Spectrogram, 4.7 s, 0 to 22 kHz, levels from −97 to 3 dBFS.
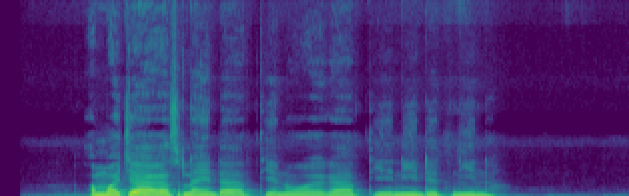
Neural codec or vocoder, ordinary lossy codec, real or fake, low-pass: none; none; real; none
